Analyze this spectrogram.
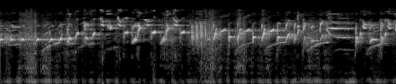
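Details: Caged European goldfinches during mating give a fast, liquid twittering of high tinkling notes and trills without pause, over a faint low electrical hum.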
